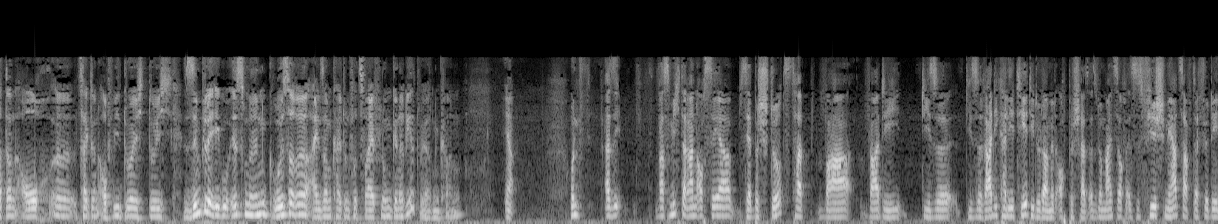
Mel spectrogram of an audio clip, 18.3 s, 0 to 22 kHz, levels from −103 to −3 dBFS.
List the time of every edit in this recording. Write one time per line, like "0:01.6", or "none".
0:07.5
